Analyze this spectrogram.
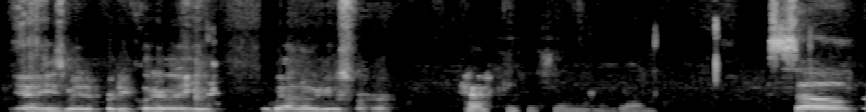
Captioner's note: quietly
